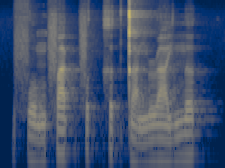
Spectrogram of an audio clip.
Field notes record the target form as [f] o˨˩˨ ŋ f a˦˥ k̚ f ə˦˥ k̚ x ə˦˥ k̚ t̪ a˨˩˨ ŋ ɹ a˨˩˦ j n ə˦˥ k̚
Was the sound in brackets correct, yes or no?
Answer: yes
